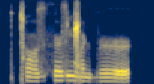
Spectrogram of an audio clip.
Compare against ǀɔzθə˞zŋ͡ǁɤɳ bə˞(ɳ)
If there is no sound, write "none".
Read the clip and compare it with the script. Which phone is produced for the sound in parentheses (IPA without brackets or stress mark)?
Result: none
